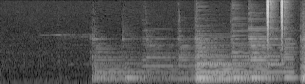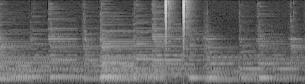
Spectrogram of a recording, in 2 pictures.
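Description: A live band's instrumental intro: acoustic guitar strumming starts about a second in and gets louder from about two seconds in, with a few sharp percussion hits over it.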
